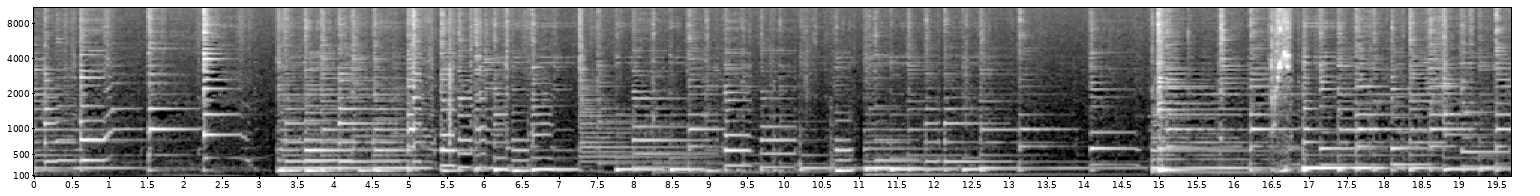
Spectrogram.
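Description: Solo acoustic guitar playing an instrumental piece, a plucked melody over bass notes in phrases separated by brief pauses.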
